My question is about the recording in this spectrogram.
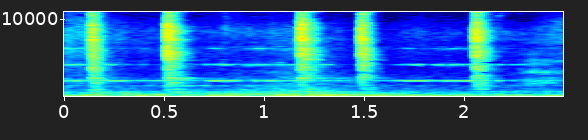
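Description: Four light, sharp taps of a pen against the test bench's metal oil tank: two in quick succession at the start, two more a little past the middle.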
